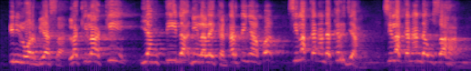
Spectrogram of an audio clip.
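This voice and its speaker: A man preaching a lively sermon in a mosque, laughing with the congregation and breaking into scolding asides. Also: very high-pitched. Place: mosque hall. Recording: echoey hall with reverb.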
